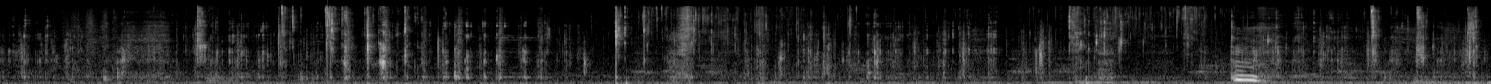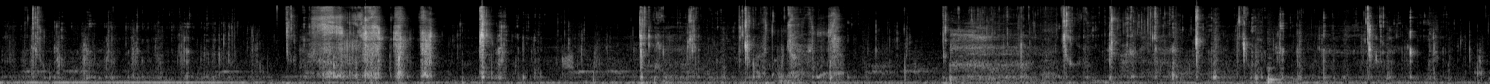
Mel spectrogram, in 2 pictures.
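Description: Close-miked chewing and biting of glazed braised pork belly: wet mouth clicks and lip smacks in an irregular run, with a short falling hum about twelve seconds in and a louder, noisier stretch of mouth sound around eighteen seconds.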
